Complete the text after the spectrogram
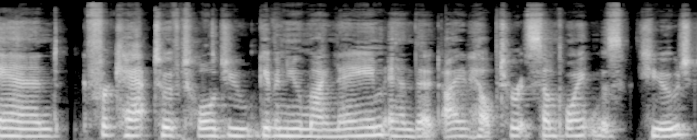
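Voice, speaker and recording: With an American accent, the voice moves at a fairly quick pace in a monotone, flat intonation. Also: woman. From US Midwest, Ohio. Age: 70s. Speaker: medium and bereaved mother. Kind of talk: interview. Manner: halting.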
